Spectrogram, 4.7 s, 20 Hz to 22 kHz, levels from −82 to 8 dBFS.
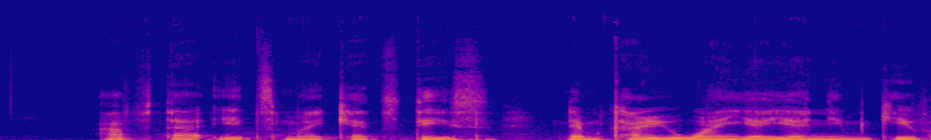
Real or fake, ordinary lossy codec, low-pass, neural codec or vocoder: fake; MP3, 96 kbps; 19.8 kHz; vocoder, 48 kHz, 128 mel bands, Vocos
